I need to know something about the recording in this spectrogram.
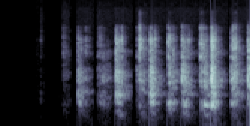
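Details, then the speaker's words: Bicycle bottom bracket (caixa central) with play, before maintenance and greasing: dry, evenly spaced clicks about seven per second as the crank turns; loose, dry bottom bracket, chain keeps coming off. "E tá muito ruim, pessoal. E tá fazendo barulho."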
